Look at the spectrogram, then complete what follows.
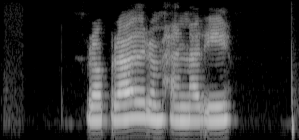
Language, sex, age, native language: Icelandic, female, 9, Icelandic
